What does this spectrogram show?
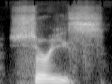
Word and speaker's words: Cirice: It's pronounced Cirice.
